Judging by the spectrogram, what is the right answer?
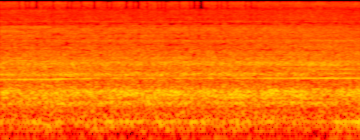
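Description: A hair dryer runs steadily and close by, a continuous broadband whoosh with a faint tonal whine, held at even loudness throughout with no voices.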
